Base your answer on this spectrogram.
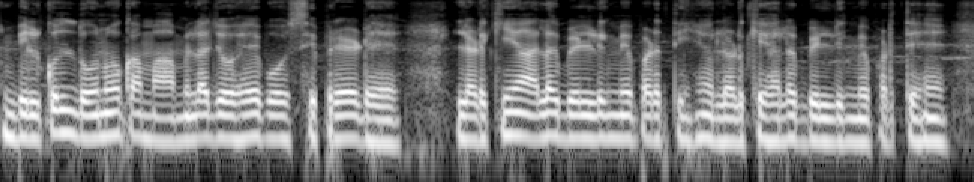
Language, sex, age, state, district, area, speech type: Urdu, male, 30-45, Uttar Pradesh, Lucknow, urban, spontaneous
